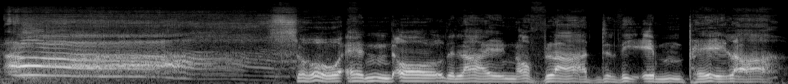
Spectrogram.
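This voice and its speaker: An actor playing a proud undead vampire patriarch in a radio drama, declaiming theatrically. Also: male voice, medium pitch, very animated, very slow, long pauses. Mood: anguished, grandiose. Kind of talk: BBC radio drama acting. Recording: 1970s radio recording with faint background noise.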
